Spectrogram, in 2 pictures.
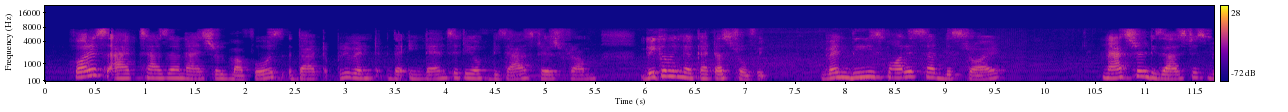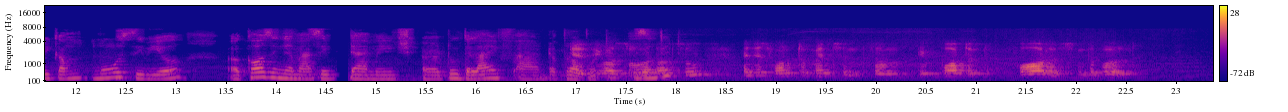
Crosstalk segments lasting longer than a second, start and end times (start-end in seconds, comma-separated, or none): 16.8-18.0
